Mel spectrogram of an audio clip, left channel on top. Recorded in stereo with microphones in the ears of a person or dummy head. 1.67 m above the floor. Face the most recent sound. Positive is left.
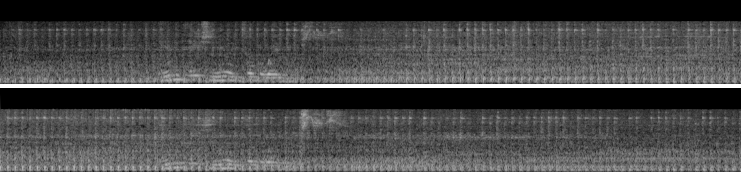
turn(degrees=-70)  # may be behind; listen again after turning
